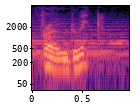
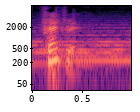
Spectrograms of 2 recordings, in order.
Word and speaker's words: Frederick: Do you also say Frodwick? No, Frederick. Well, why isn't it Frodwick Frankenstein? It isn't, it's Frederick Frankenstein.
